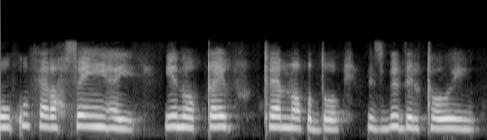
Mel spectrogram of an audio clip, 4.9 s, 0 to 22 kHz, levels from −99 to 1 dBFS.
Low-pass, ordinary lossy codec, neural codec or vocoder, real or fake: 7.2 kHz; Opus, 64 kbps; codec, 16 kHz, 1 kbps, FunCodec, trained on Chinese and English, 50 frames a second; fake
